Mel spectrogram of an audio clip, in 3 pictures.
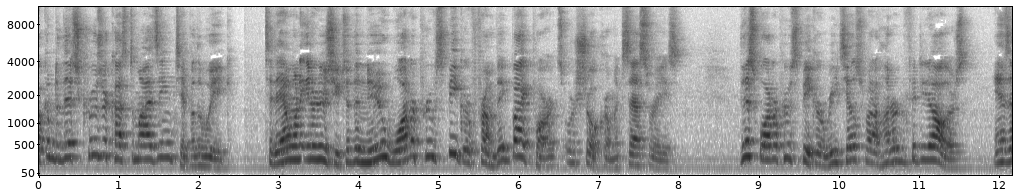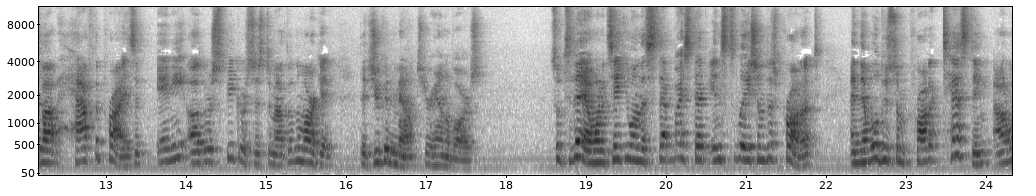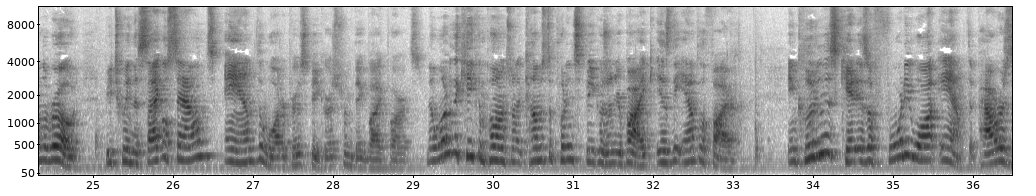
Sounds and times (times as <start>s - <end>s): Speech: 0.0s - 8.1s, 8.8s - 17.8s, 18.6s - 36.4s.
